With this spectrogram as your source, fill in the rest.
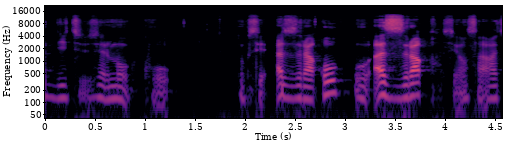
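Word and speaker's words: أزرق: Et on le prononce azraqu. Azraqu. Qui se termine avec une lettre que nous n'avons pas encore vue. Mais vous pouvez prononcer la lettre Q pour s'approcher de cette lettre-là. Mais c'est pas exactement le Q. Donc c'est plutôt azraqu.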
